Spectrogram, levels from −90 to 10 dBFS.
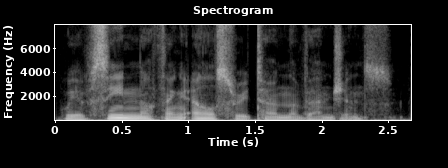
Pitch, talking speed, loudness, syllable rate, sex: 85 Hz, 180 wpm, -17 LUFS, 5.7 syllables/s, male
